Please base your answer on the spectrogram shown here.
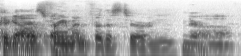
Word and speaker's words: Kagalis: and Kagalis.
